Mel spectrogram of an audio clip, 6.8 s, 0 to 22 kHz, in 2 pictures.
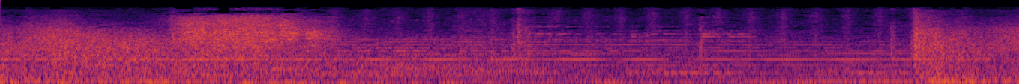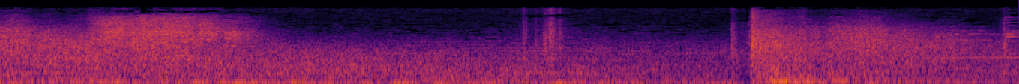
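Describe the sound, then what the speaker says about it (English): Allied artillery guns open fire on 8 February 1945 at the start of the Battle of the Rhineland, heavy booms crashing one after another over a continuous rumble of distant bombardment. "February 8th, 1945, Allied guns open fire."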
